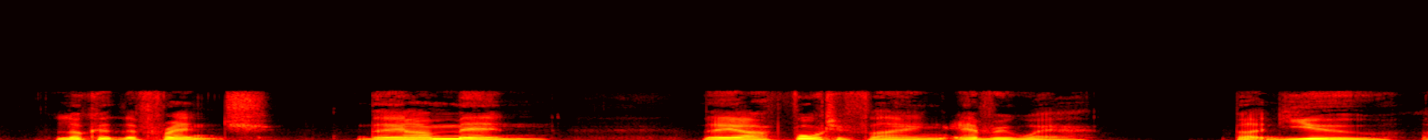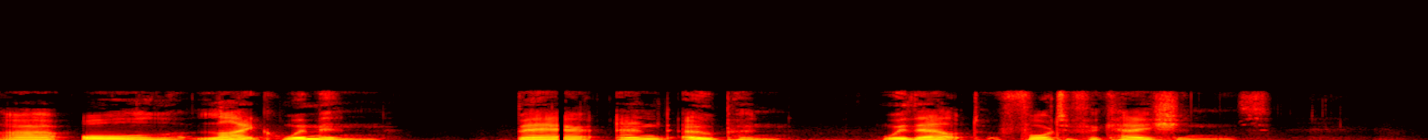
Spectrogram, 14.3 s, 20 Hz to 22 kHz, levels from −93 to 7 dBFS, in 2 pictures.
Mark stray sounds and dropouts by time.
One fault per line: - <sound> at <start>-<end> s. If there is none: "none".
- dropout at 9.9-10.0 s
